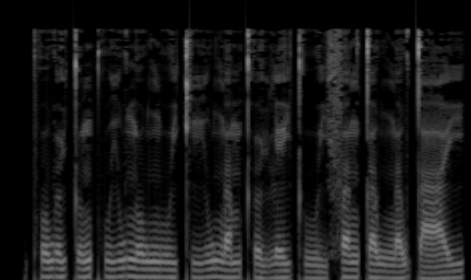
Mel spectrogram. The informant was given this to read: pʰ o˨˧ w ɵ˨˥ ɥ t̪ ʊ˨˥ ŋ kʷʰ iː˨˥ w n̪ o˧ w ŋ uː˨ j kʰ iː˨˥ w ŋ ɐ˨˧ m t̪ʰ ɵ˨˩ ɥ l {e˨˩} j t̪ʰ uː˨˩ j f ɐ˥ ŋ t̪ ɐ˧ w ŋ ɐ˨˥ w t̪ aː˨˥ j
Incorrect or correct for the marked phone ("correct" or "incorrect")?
incorrect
